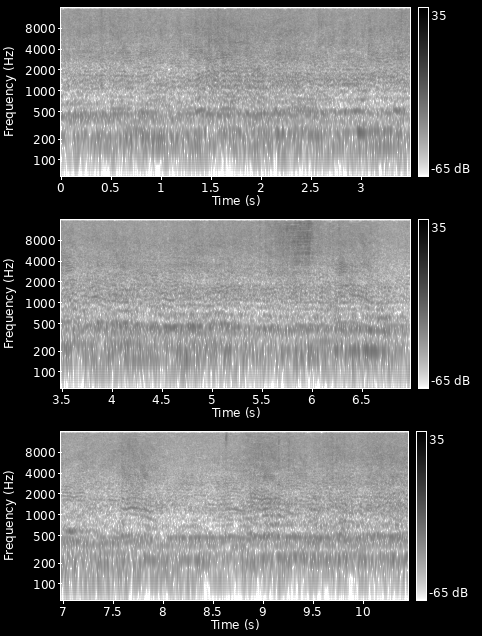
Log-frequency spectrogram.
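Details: Honey bees returning to their hive carrying pollen of at least four colours; steady, dense droning hum of many bees with overlapping wingbeat tones, continuous throughout with slight swells in loudness.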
